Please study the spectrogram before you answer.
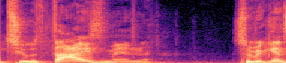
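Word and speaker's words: Theismann: thyman so we can say thyman for the Heisman Joe of course being a quarterback being a superstar he wanted all the glory complete sellout he says let's do it tman for the Heisman it did not work Jim plunet won the Heisman Trophy but the name stuck it was forever thyman till the end of days now years later this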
